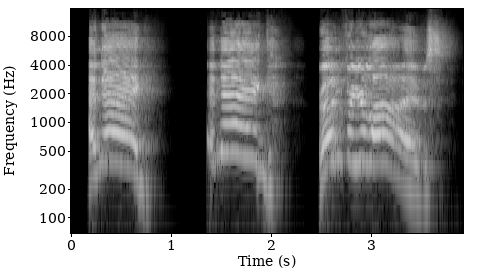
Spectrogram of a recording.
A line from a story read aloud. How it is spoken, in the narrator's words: shouted the captain of the gnomes in a voice of horror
